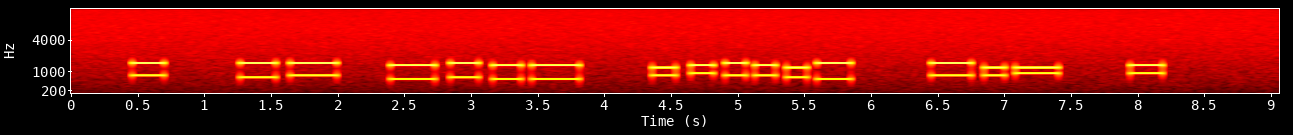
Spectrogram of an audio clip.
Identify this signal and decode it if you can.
DTMF, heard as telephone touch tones, dialled by hand, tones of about 260 ms. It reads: 9 69 2622 709843 97* 0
